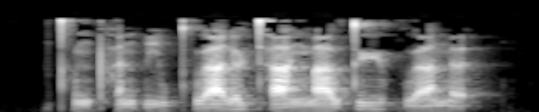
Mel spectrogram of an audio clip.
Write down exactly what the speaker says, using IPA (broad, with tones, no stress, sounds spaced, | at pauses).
t̪ʰ ʊ˨ ŋ pʰ ɐ˨˥ n p iː˨˩ w kʷʰ aː˨˧ l ɵ˧ ɥ t̪ʰ aː˨ ŋ m aː˨˥ w t̪ yː˥ kʷ aː˨˥ n̪ ɐ˨˥ t̚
